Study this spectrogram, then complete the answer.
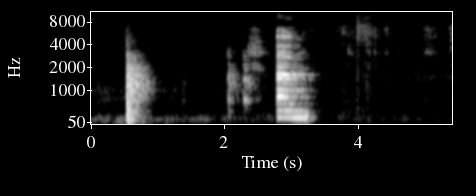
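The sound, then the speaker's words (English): A dull knock of a cup or bottle, then a few short slurping sips of water and a brief voiced swallow or sigh, followed by faint clicks and rustles. No talking. “Okay, so let's take a sip of water.”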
